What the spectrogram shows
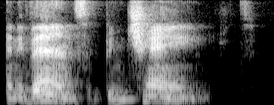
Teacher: It's an auxiliary verb. So we don't pronounce it. No H, no A.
